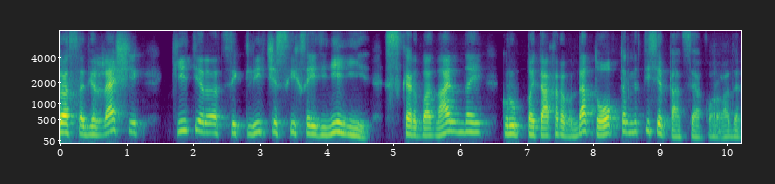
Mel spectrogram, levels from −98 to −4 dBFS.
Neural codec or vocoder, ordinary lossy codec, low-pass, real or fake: codec, 16 kHz, 0.8 kbps, ZipCodec; none; none; fake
